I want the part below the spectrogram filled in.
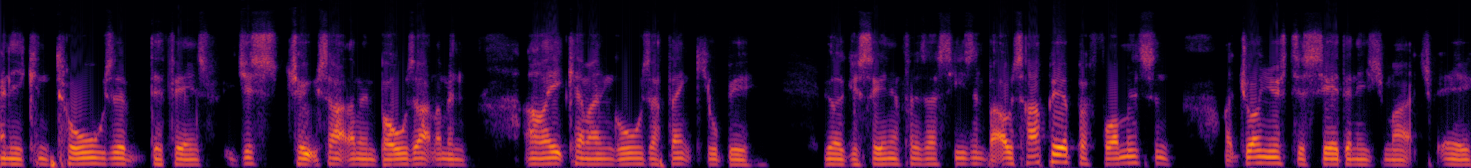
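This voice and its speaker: A man with a Scottish accent talks at a fairly quick pace and a medium pitch, his intonation monotone and flat. The sound is dry and close with no echo, and the recording is very clean with a silent background. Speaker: football podcast panelist. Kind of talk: casual chat. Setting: at home on a settee. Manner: fast.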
